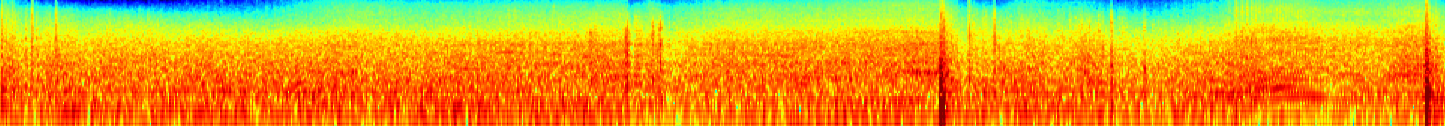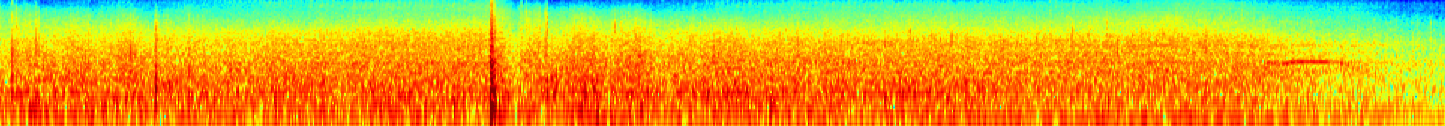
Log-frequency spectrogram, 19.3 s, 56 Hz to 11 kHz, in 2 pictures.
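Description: Fireworks barrage: a dense, continuous crackle of rapid reports, with single louder bangs standing out three times, at about 6, 9½ and 13 seconds in. It starts fading away at the very end.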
